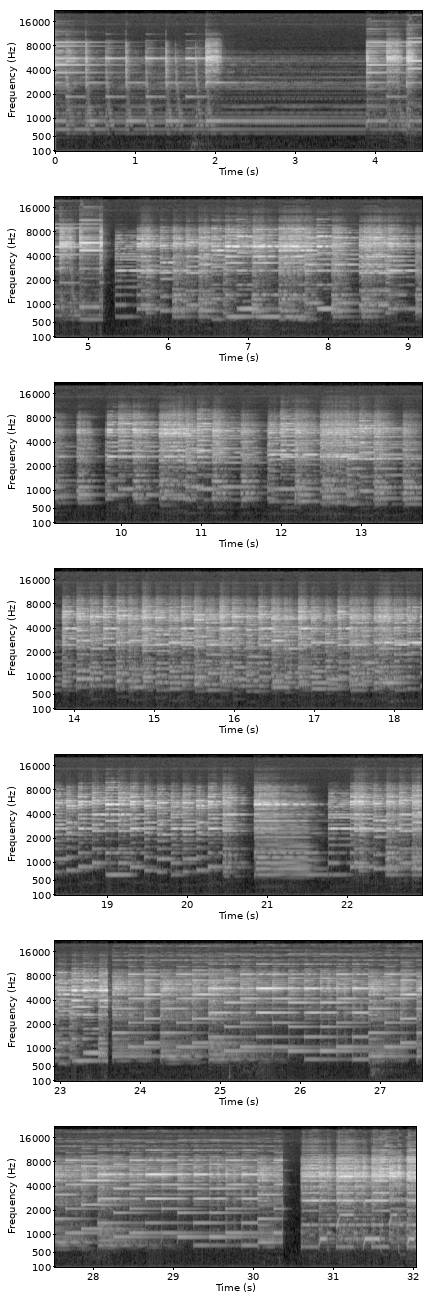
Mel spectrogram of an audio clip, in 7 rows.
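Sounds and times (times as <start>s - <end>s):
mobile phone ringtone melody: 0.0s - 32.0s.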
